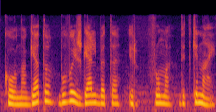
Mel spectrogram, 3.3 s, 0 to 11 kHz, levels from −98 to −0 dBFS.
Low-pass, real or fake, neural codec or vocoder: 7.2 kHz; real; none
